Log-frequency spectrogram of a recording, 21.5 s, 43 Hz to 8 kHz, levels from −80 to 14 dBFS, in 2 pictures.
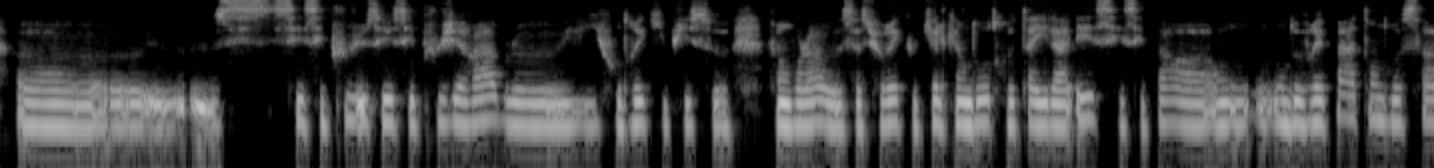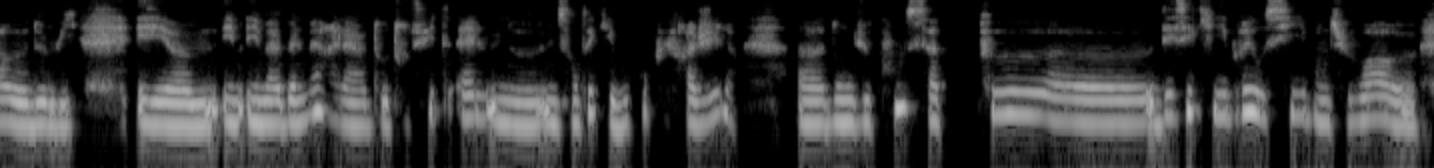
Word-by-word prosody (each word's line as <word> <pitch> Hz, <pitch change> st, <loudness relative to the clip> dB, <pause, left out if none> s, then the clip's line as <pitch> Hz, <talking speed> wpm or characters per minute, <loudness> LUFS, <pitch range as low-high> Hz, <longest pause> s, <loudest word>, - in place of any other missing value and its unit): heu, 160 Hz, -, +1 dB, 0.2 s
c'est 420 Hz, -, +5 dB
c'est 170 Hz, 0 st, +4 dB
plus 195 Hz, -, +1 dB
c'est 180 Hz, -1 st, +2 dB
c'est 175 Hz, 0 st, +1 dB
plus 180 Hz, +3 st, -7 dB
gérable, 180 Hz, 0 st, 0 dB
heu, 160 Hz, -1 st, +2 dB
i 160 Hz, 0 st, -3 dB
il -, -, -9 dB
faudrait 170 Hz, +1 st, -1 dB
qu'il 165 Hz, -2 st, -11 dB
puisse, 165 Hz, -1 st, -1 dB
heu, 160 Hz, 0 st, -3 dB, 0.3 s
enfin, 165 Hz, -1 st, +5 dB
voilà, 165 Hz, +2 st, +1 dB
heu, 155 Hz, -1 st, +3 dB
s'assurer 170 Hz, +3 st, 0 dB
que 160 Hz, -, -8 dB
quelqu'un 170 Hz, +2 st, +1 dB
d'autre 175 Hz, 0 st, +1 dB
taille 165 Hz, 0 st, +2 dB
la 160 Hz, -1 st, +3 dB
haie. 195 Hz, +1 st, 0 dB
C'est 165 Hz, -4 st, 0 dB
c'est 155 Hz, -1 st, +1 dB
pas 175 Hz, 0 st, -7 dB
on 165 Hz, 0 st, -1 dB
on -, -, -4 dB
on 170 Hz, -, +1 dB
devrait 175 Hz, +1 st, +1 dB
pas 220 Hz, -, -5 dB
attendre 185 Hz, -3 st, -5 dB
ça, 185 Hz, +2 st, -1 dB
heu, 165 Hz, -2 st, +3 dB
de 165 Hz, +1 st, +2 dB
lui. 155 Hz, 0 st, -2 dB, 0.5 s
Et 170 Hz, -1 st, +3 dB
hem, 160 Hz, -, +4 dB
et 180 Hz, -, +1 dB
et -, -, +3 dB
ma 175 Hz, 0 st, +2 dB
belle-mère, 185 Hz, +9 st, 0 dB
elle 175 Hz, -, -6 dB
a 160 Hz, 0 st, -4 dB
tout 165 Hz, +1 st, -5 dB
tout -, -, -8 dB
de -, -, -11 dB
suite, 265 Hz, -2 st, -7 dB
elle, 210 Hz, 0 st, -3 dB
une 165 Hz, -4 st, 0 dB
une 170 Hz, -, -2 dB
santé 175 Hz, +8 st, -2 dB
qui 220 Hz, -9 st, -7 dB
est -, -, -2 dB
beaucoup 170 Hz, +3 st, -8 dB
plus -, -, -13 dB
fragile. 195 Hz, +7 st, -4 dB, 0.5 s
Heu, 175 Hz, -1 st, 0 dB
donc 180 Hz, +1 st, 0 dB
du 180 Hz, 0 st, -6 dB
coup, 280 Hz, +9 st, 0 dB
ça 195 Hz, -10 st, +3 dB, 0.4 s
peut, 230 Hz, -1 st, -1 dB
heu, 180 Hz, -2 st, -1 dB
déséquilibrer 245 Hz, +4 st, +1 dB
aussi, 220 Hz, 0 st, 0 dB
bon, 185 Hz, -3 st, -6 dB
tu 180 Hz, -, -2 dB
vois, 195 Hz, -1 st, -3 dB
heu 80 Hz, -, -1 dB
175 Hz, 200 wpm, -23 LUFS, 165-195 Hz, 0.5 s, c'est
